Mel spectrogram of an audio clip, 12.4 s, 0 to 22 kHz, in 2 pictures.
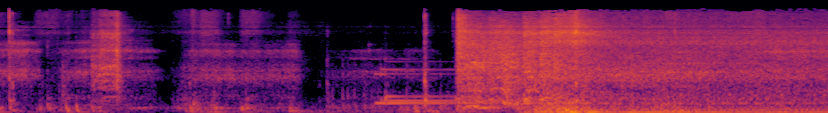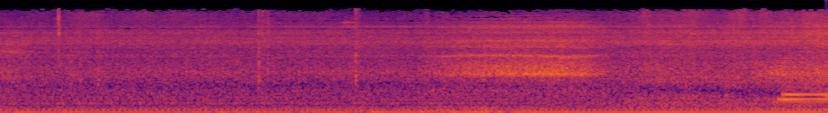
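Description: BMW 1 Series engine started about three seconds in: a brief crank and the engine catching, then a steady idle. It runs to push air bubbles out of the freshly topped-up cooling system. Faint clicks come before the start.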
